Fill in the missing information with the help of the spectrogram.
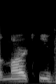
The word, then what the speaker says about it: Marquise: And I also, I'm going to say his name wrong. I always do, and I feel horrible about it. So... correct me when I say it wrong. I don't even want to say it. Mark. – If I can say it right. – Mark. I can't even say his first name right. The freaking 49ers receiver. – Oh, Marquise.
